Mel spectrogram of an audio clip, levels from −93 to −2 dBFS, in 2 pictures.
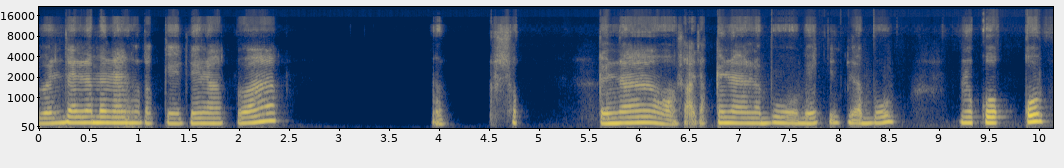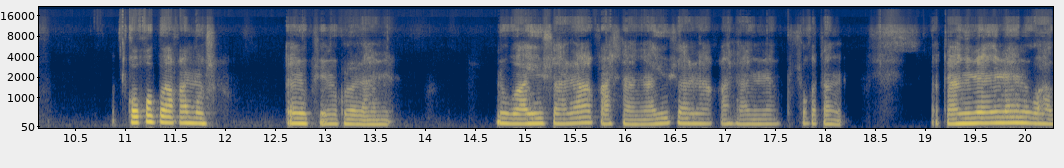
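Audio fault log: throughout, Opus compression: the speech carries a plainly audible hoarse, grainy roughness, and the upper range sounds filled in rather than finely detailed, even though content still reaches about 20.2 kHz. The sound points to a low-rate encode, likely Opus at a rate that fits around 16 kbps in its hybrid mode. There a speech coder handles the lower band, and the upper bands are rebuilt from coarse energy values with folded or noise-like fill, so the damage is roughness rather than swirling gaps.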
